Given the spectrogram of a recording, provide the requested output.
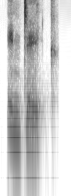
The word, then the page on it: intake: Indian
